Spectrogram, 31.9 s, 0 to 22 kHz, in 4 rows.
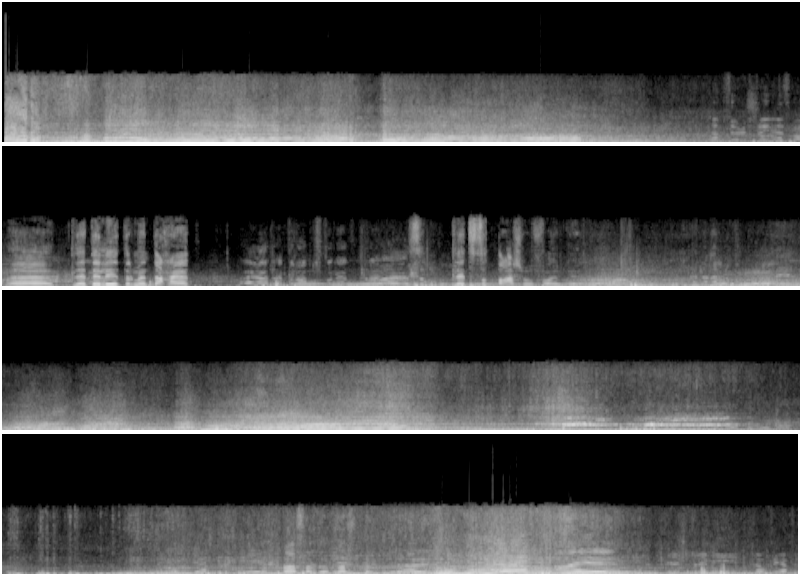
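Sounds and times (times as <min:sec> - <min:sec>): car engine revving hard: 0:00.0 - 0:06.7, 0:13.6 - 0:22.8, 0:24.0 - 0:31.5.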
